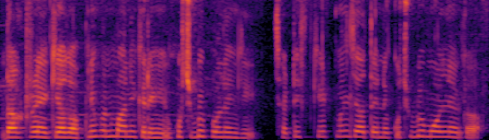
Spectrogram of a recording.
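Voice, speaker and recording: A woman's voice: a little high, steady tone, dark tone, natural voice. A woman voicing a stubborn, impatient young woman patient who complains insistently. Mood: insistent, cross.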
